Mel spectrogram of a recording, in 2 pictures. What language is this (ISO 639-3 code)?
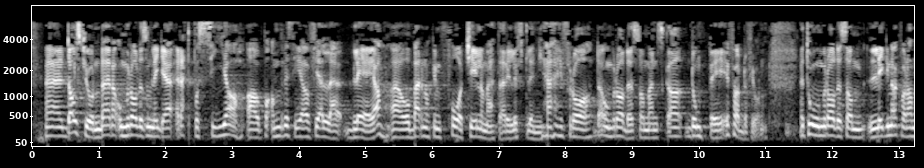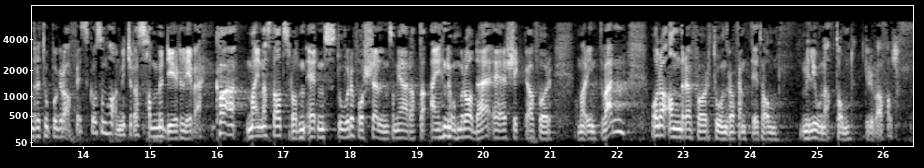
nno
